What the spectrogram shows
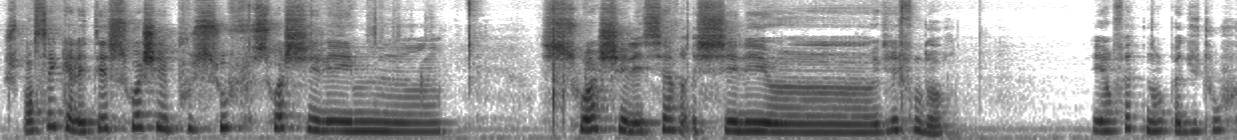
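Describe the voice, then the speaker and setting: This young woman, a YouTuber opening sticker packs, has a cold and talks at a measured pace in a fairly high voice. She fills an album with stickers as she chats casually, full of fillers and self-corrections.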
